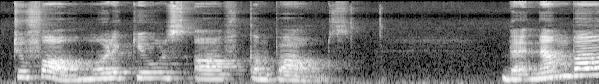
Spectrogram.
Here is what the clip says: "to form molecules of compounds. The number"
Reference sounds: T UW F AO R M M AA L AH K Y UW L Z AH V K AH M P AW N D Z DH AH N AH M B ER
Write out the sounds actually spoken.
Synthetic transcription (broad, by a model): T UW F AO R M M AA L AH K Y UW L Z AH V K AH M P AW D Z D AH N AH M B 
